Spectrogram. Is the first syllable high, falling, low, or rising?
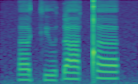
low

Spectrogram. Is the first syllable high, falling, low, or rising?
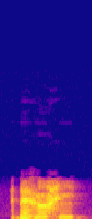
low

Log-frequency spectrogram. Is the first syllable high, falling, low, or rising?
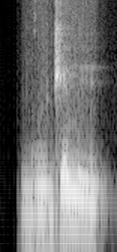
low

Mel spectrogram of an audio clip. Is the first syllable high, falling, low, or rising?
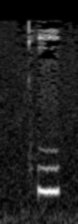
high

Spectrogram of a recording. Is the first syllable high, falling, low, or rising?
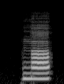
high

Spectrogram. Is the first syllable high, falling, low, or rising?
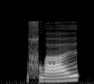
rising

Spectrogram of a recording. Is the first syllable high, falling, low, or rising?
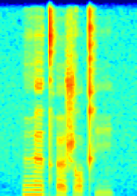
high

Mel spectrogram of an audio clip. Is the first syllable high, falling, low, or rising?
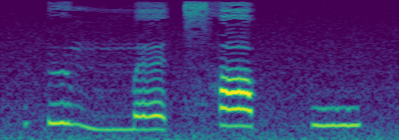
high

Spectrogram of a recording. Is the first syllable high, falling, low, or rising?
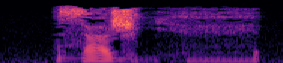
high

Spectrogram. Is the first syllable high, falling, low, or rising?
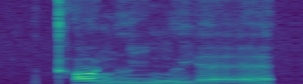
falling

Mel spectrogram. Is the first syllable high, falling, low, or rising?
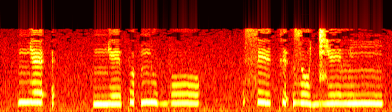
high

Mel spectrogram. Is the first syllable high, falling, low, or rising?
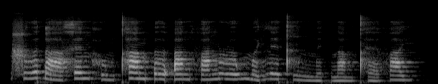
rising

